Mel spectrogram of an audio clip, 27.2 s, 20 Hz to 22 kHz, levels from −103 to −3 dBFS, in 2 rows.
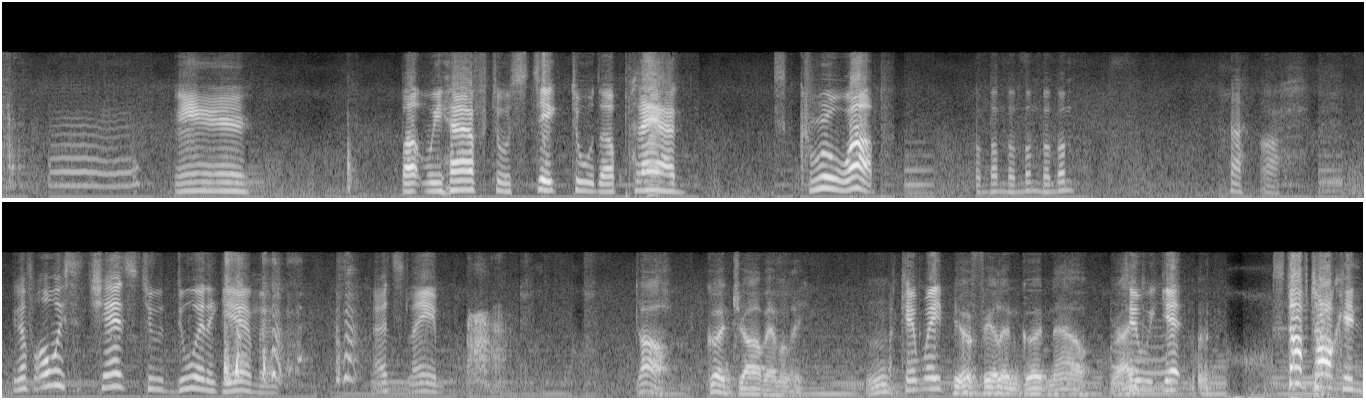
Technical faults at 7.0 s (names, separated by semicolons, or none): comfort noise in place of the background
